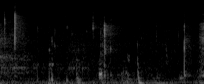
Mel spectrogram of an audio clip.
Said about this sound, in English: Yes, this is real life because you're hearing the water go down.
